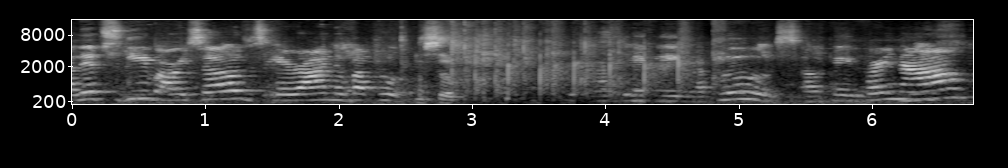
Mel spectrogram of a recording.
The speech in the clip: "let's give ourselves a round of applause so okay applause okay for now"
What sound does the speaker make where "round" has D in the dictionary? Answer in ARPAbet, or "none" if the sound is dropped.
none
